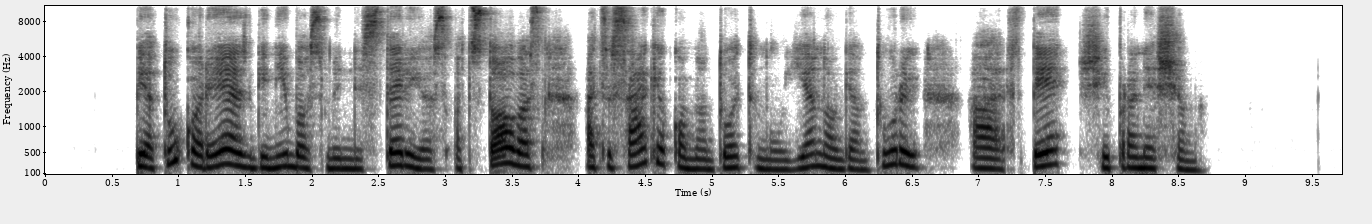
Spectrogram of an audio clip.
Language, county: Lithuanian, Tauragė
